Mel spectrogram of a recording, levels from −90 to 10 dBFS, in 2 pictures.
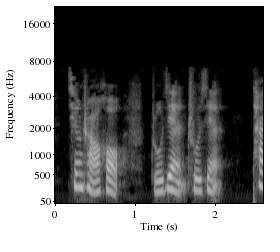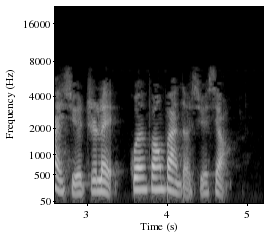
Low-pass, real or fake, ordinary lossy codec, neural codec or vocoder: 7.2 kHz; real; MP3, 32 kbps; none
